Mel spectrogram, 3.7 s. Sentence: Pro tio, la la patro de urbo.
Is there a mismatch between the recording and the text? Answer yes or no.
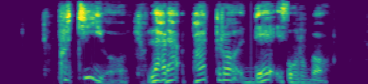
no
